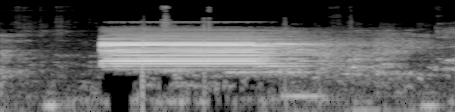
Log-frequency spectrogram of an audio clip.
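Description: A scoreboard horn blares loudly for over a second and rings out in the hall.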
